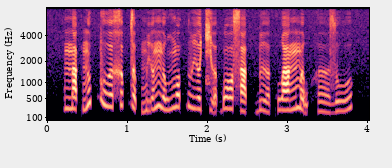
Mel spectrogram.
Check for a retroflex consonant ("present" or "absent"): absent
